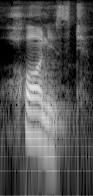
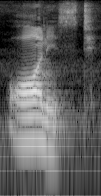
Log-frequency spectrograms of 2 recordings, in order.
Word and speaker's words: honest: প্রথমে এইচ ধরে উচ্চারণ করলে হয় হনিস্ট, কিন্তু এইচ এর উচ্চারণ না হয়ে ভাওয়েল ও থেকে উচ্চারণ শুরু হয়েছে অনিস্ট।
